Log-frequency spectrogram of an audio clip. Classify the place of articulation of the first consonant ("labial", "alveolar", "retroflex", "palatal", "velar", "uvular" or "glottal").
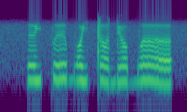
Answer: palatal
